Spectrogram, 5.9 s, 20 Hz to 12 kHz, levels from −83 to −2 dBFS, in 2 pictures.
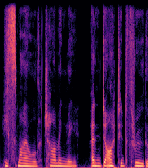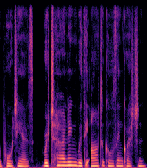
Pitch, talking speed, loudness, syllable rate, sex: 190 Hz, 140 wpm, -19 LUFS, 4.7 syllables/s, female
